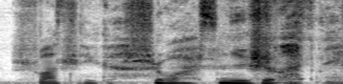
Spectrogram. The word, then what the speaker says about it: Schwarzenegger: 辛格名字怎么读吗？Schwarzenegger，然后但实际上读的话，你可以读成 Schwarzenegger。Schwarz 在德国的德语是黑的意思。Schwarzenegger，哇，完蛋了，这种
